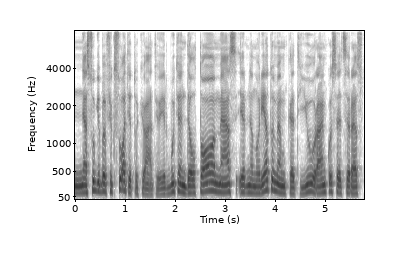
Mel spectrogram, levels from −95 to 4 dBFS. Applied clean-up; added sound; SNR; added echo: none; none; none; none.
